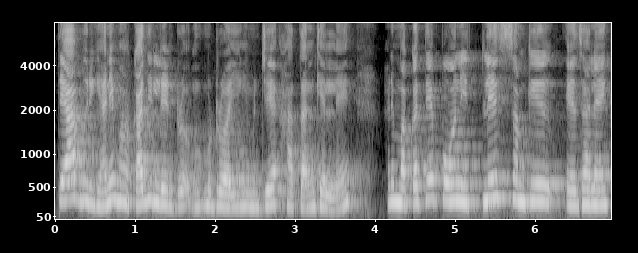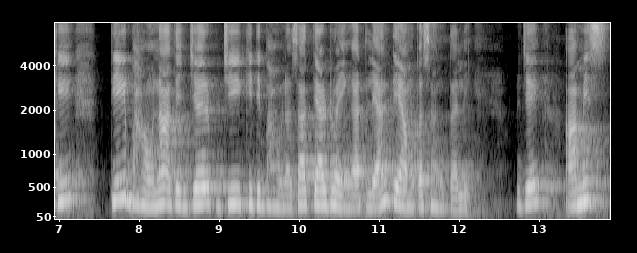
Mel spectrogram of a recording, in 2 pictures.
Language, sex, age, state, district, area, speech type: Goan Konkani, female, 45-60, Goa, Canacona, rural, spontaneous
